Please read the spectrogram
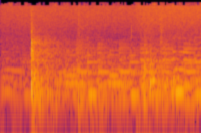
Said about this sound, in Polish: Jak słyszycie, stoimy w takim dużym holu pełnym pogłosu, ale za chwilę, jak wejdziemy do wewnątrz, okaże się, że atmosfera jest zupełnie inna.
